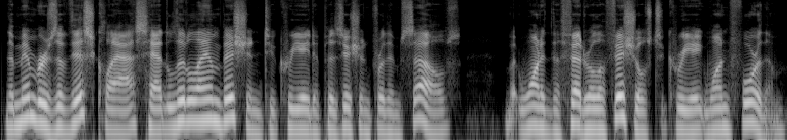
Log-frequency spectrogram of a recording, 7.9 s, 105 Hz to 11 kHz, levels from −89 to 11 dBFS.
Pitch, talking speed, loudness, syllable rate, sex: 155 Hz, 185 wpm, -19 LUFS, 5.5 syllables/s, male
